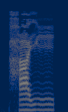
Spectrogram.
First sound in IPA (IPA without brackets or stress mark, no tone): h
